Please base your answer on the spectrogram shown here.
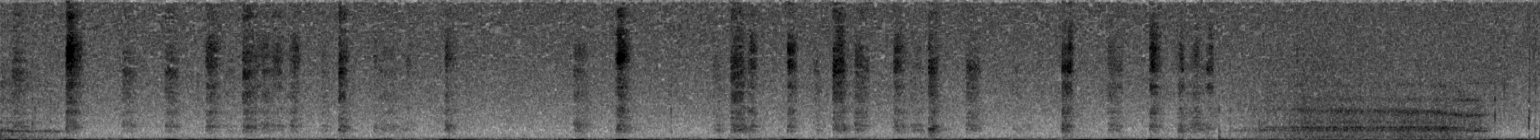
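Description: Chalk or marker scratches across a lecture board in quick repeated strokes for several seconds, fairly close and clear over a low room hum, without any talking.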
